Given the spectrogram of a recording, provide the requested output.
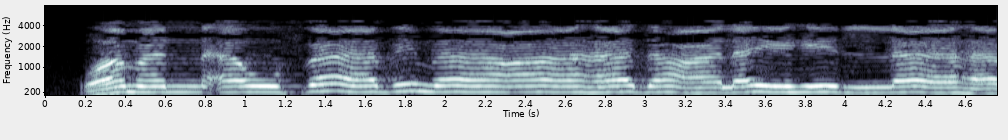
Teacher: رققت لام لفظ الجلالة كما سمعنا لوقوع الكسر قبلها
